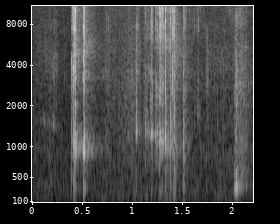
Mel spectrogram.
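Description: Leftover pork belly with a crispy crust gets bitten, producing loud, close crunches in a couple of quick bursts, then a last crisp bite after a short pause. No one speaks.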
